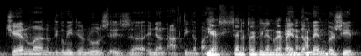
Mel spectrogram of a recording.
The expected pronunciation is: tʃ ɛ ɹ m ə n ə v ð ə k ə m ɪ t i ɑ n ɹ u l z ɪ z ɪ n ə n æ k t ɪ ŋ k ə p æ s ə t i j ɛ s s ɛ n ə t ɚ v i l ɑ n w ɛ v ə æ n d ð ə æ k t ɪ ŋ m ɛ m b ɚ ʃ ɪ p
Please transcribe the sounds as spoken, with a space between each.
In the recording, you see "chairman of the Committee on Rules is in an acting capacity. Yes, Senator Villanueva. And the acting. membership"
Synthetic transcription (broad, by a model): tʃ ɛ ɹ m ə n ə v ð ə k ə m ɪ t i ɑ n ɹ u l s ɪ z ɪ n ə n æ k t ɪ ŋ k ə p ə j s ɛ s s ɛ n ə t ɚ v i l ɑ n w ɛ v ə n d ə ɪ m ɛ m b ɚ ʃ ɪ p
